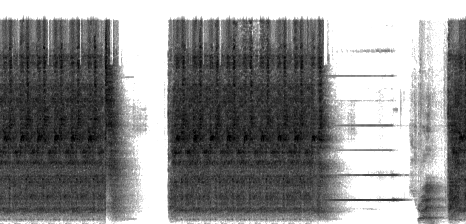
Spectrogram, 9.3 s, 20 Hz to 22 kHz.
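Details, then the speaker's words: 2010 Polaris Sportsman 550 EFI ATV, unrun for years, after cutting a clogged crankcase breather line: starter cranks in quick even pulses but engine never catches; nearly fires, cranks without starting. "Sound like wanted to go there for a sec. Keep on going with it."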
